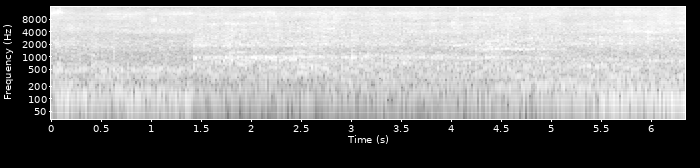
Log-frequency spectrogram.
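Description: Ambient noise of a crowded outdoor walkway with a low rumble, with a faint steady tone coming in about a second and a half in.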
